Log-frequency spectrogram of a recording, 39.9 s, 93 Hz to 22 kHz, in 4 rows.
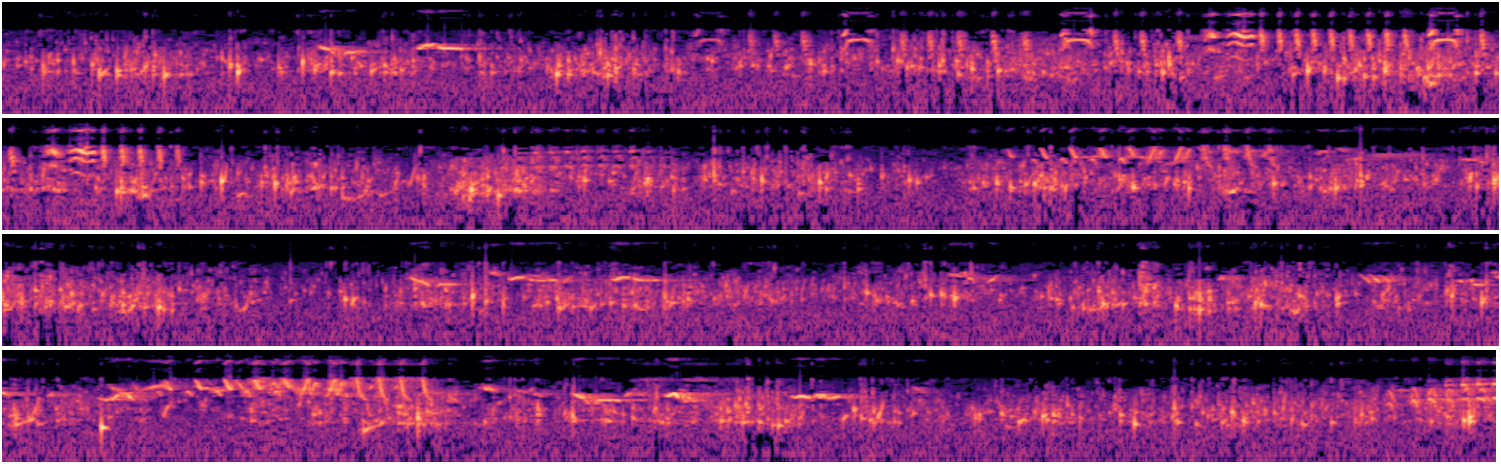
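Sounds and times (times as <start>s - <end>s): trickle of running water: 0.0s - 39.9s
birds chirping and singing: 4.6s - 11.3s, 30.6s - 35.6s, 39.2s - 39.9s.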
